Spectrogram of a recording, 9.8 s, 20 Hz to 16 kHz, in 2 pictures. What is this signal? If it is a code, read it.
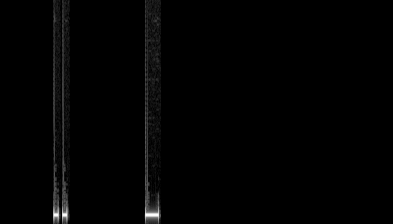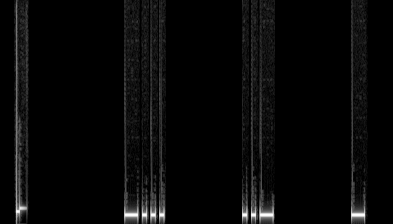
Morse code, heard as a keyed tone, about 22 wpm, spaced as for 8 wpm, 700 Hz. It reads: IT BUT
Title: 6x Character Spacing - Top 300 Words - 22wpm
